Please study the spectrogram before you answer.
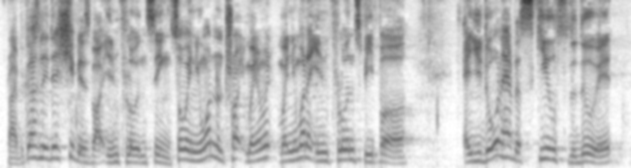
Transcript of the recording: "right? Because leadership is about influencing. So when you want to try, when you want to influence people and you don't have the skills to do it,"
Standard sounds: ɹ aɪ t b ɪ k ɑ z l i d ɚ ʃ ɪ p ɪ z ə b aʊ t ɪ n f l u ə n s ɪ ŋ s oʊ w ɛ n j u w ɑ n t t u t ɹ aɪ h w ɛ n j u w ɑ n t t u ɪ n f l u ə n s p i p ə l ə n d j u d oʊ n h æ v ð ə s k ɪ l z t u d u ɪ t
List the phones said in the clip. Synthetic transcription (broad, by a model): ɹ aɪ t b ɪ k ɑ s l i d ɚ ʃ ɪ p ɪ s ə b aʊ t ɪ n f l u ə n s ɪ ŋ s oʊ w ɛ n j u w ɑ n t t u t w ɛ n w ɛ n j u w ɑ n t t u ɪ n f l u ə n s p i p ə l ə n j u d oʊ n h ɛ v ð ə s k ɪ l s t u d u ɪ t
